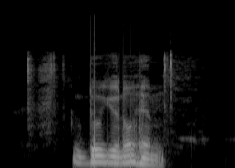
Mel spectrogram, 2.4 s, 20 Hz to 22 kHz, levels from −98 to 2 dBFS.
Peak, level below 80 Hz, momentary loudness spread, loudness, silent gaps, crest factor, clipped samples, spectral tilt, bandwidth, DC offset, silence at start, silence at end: -28 dBFS; -70 dBFS; 16 LU; -44 LUFS; none; 18 dB; under 0.1%; -6 dB/octave; 13 kHz; under 0.1%; 0.25 s; 0.65 s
